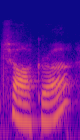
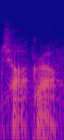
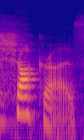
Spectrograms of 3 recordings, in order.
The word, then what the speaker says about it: chakra: wrong way anymore, as chakras, with a sh sound like this, but it's actually a hard ch sound to correctly pronounce it.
